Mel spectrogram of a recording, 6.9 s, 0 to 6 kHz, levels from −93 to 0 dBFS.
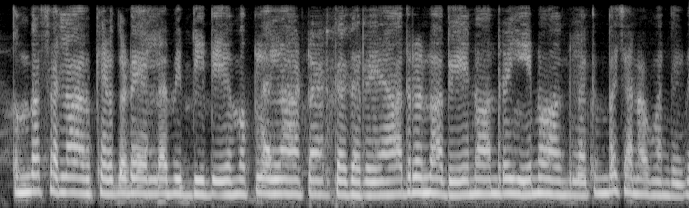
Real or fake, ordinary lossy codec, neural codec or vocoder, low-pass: fake; none; codec, 44.1 kHz, 2.6 kbps, DAC; 5.4 kHz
